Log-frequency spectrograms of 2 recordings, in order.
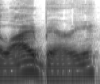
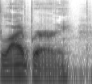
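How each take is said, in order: First: The word is said without its first R sound. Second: The word is said with its first R sound. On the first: The speaker calls it wrong. "Bill keeps on saying library wrong" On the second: The speaker calls it right. "You're missing an R"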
